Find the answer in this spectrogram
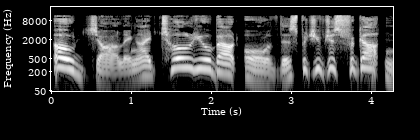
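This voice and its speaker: A woman puts on a character voice, very deep and low, with very wide pitch swings at a moderate pace. The sound is dry and close with no echo. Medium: read story. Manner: gracious, genteel.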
